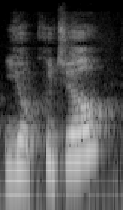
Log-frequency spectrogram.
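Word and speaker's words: 浴場: so like uh so in japanese like bath out and less are both pronounced as uh yokujo and this actually this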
